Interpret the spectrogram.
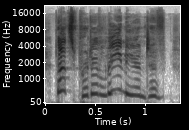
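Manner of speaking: high, put-on reporter voice; Charlotte. Demo for viewers of the reporter, high and put-on. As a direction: try out a high character voice. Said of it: "And Charlotte's more like".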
